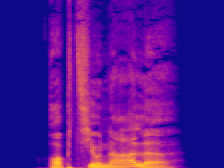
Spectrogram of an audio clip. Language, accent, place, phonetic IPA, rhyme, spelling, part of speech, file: German, Germany, Berlin, [ɔpt͡si̯oˈnaːlə], -aːlə, optionale, adjective, De-optionale.ogg
- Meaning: inflection of optional: 1. strong/mixed nominative/accusative feminine singular 2. strong nominative/accusative plural 3. weak nominative all-gender singular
